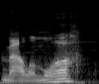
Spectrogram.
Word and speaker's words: Malinois: A Malinois. Yes, yes, like Illinois. Yeah, I see it. It's pronounced Malinois.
